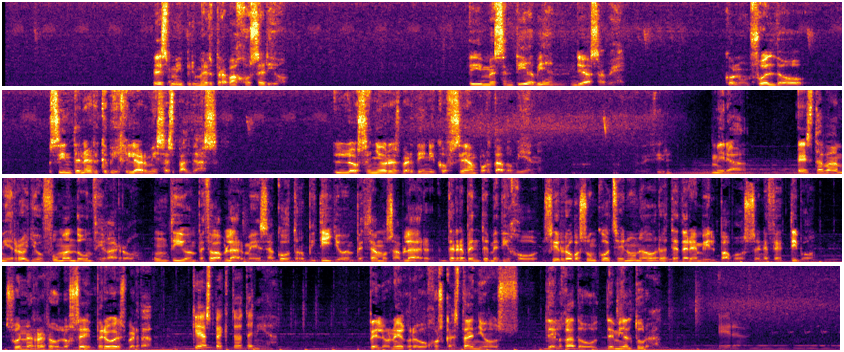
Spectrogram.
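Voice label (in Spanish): doblaje España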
